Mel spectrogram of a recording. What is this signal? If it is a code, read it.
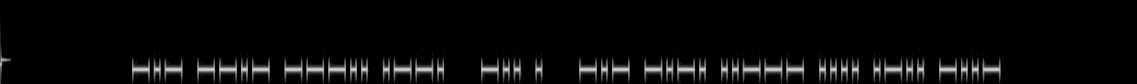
Morse code, heard as a keyed tone, about 22 wpm, 700 Hz. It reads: KQ8P DE KC2HLX
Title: USA Callsign DE Callsign 22wpm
